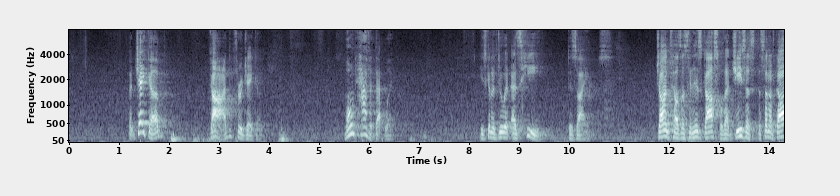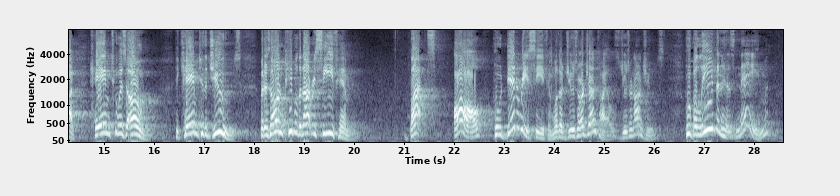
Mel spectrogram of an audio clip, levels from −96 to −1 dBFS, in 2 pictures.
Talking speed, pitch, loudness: 140 wpm, 205 Hz, -10 LUFS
